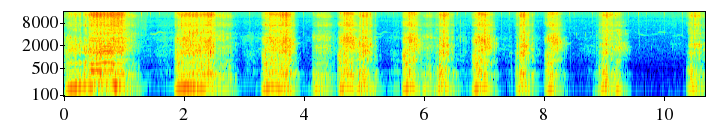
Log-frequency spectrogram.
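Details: Three male lions roar together to defend their territory in Africa, deep moaning roars that fade into short grunts.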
